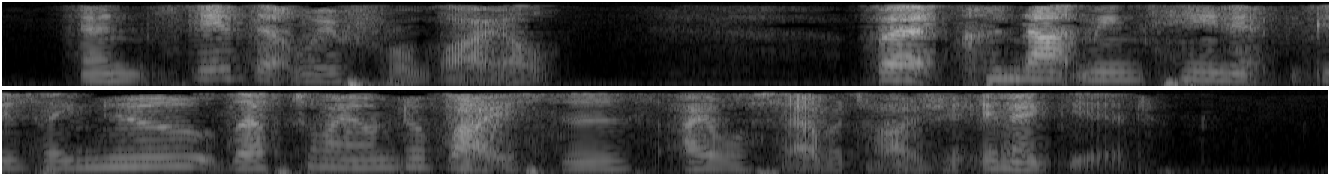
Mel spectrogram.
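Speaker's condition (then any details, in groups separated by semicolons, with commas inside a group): Cleft palate; congenital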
